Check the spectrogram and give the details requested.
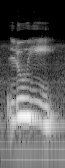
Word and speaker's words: Lewis: See here, லூயி, இது வந்து நிறைய பேர் லூயிஸ் படிக்கக்கூடாது, எஸ் is silent here, லூயி carol.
